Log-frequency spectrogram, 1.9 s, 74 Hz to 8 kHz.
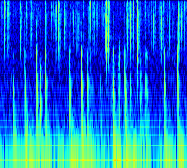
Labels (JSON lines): {"label": "biophony, knock", "recorder": "SoundTrap 300"}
